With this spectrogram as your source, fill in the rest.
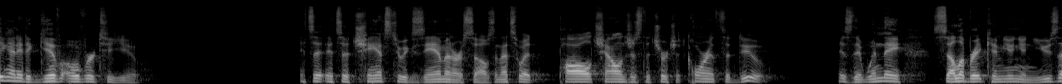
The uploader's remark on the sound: Recorded on Sunday, December 10, 2023, at Liferoads Church in Spokane, Washington.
